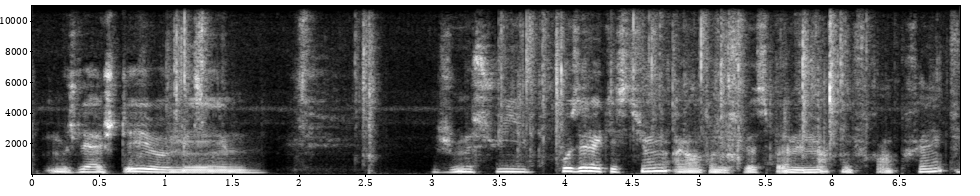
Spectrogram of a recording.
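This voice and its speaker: A middle-aged woman presenting her craft shopping haul in a casual, chatty way, hesitating often and filling pauses as she goes. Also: fairly low pitch, creaky, warm tone, husky. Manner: chatty, hesitant, full of fillers and self-corrections.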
